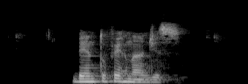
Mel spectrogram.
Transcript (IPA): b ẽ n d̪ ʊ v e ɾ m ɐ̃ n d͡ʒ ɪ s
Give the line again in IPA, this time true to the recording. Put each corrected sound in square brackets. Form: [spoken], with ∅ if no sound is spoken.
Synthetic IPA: b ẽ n [t̪] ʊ [f] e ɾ [n] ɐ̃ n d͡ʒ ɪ s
